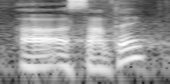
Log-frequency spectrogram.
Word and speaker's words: asante: Asante.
